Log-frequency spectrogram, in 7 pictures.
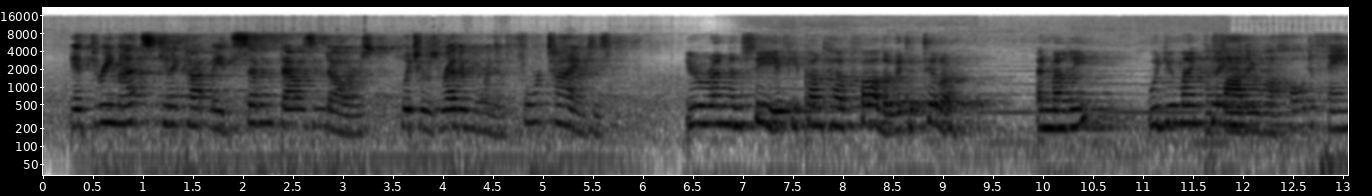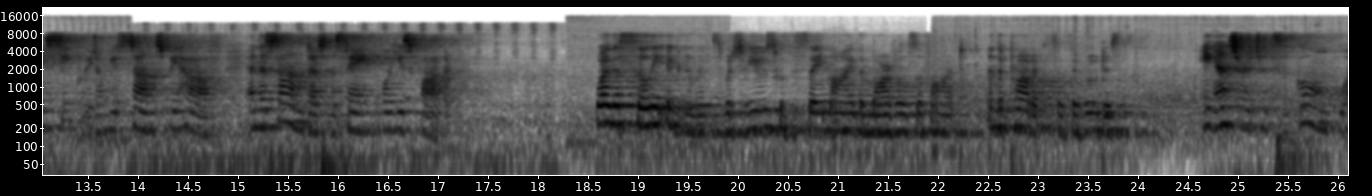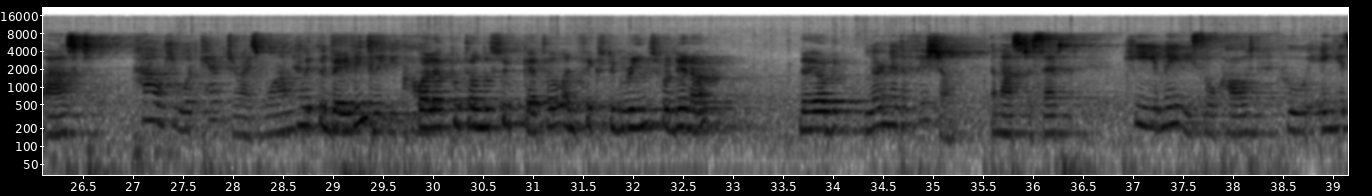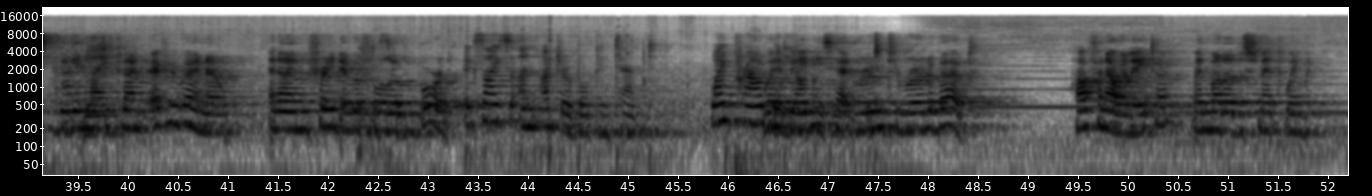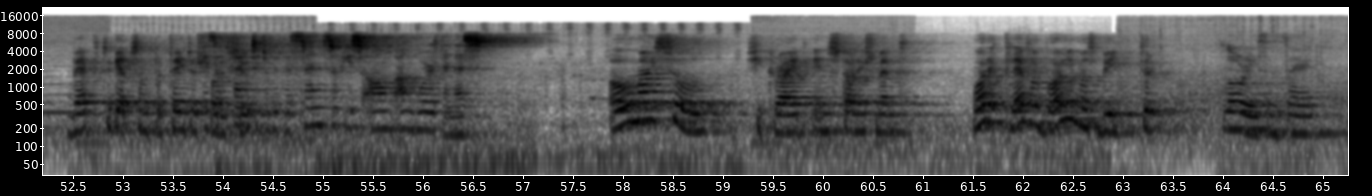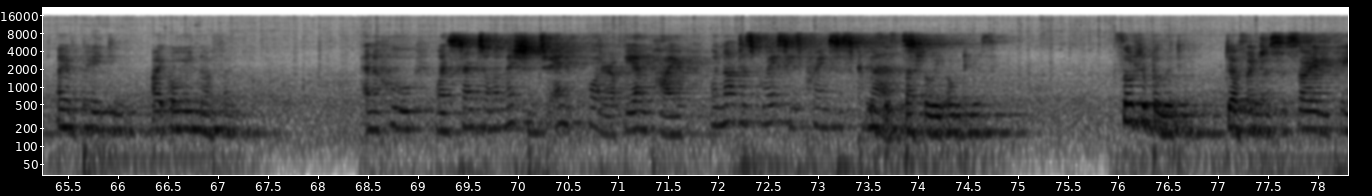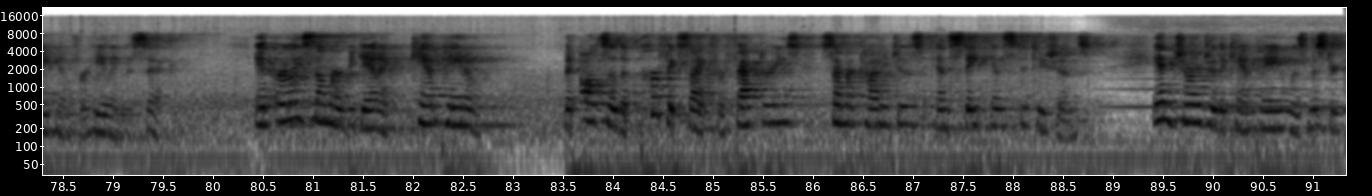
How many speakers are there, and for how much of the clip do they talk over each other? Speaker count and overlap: four, about 7%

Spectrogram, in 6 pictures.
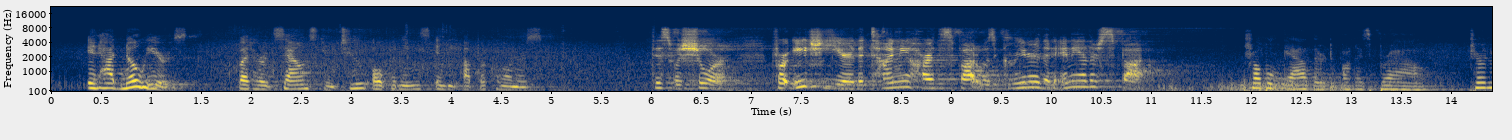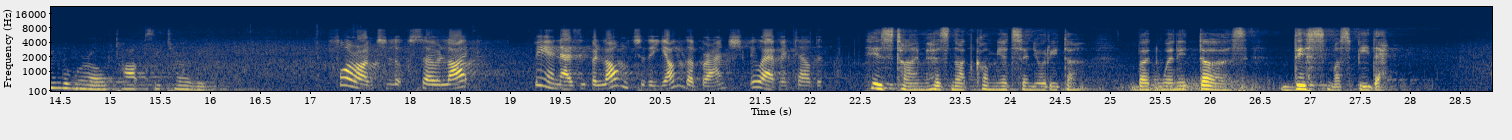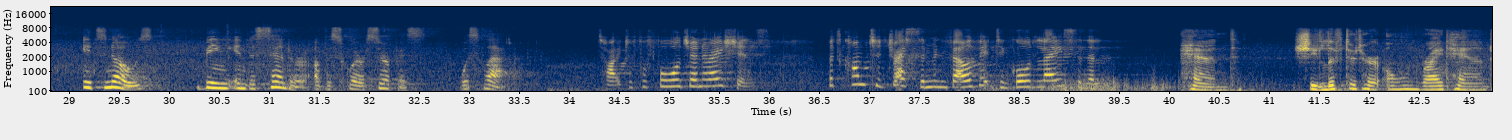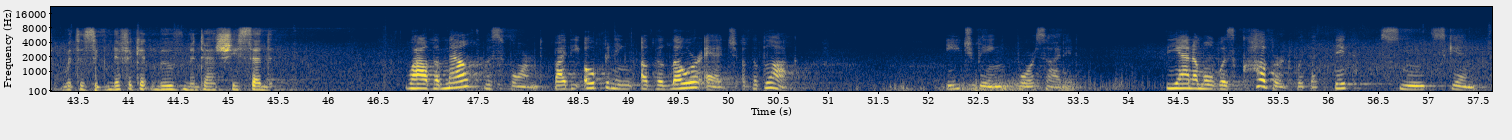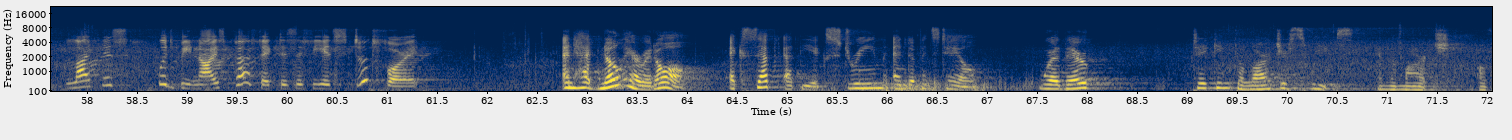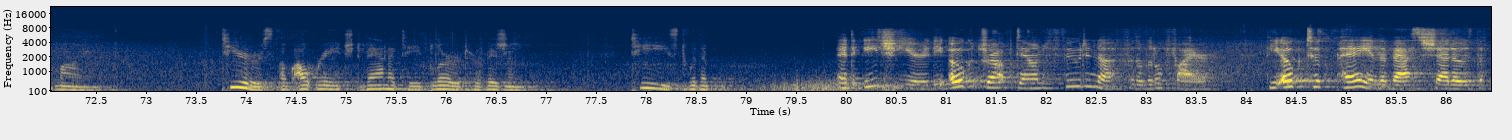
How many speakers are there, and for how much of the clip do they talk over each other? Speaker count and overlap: five, no overlap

